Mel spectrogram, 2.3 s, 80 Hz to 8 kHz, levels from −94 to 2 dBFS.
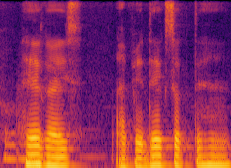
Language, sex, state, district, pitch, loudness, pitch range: Hindi, female, Bihar, West Champaran, 115 Hz, -15 LUFS, 110-120 Hz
